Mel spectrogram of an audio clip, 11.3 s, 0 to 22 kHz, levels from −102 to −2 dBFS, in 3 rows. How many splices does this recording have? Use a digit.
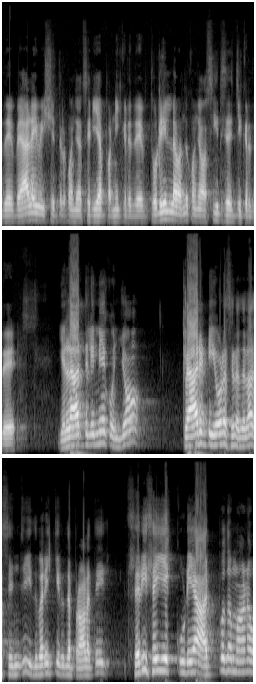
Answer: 0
